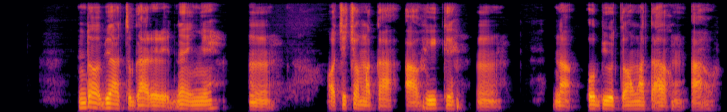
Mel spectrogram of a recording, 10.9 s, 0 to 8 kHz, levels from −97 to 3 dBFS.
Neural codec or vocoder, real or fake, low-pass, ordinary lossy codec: none; real; 7.2 kHz; none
